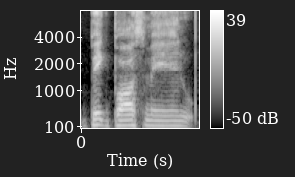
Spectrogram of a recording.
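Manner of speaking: normal talking voice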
